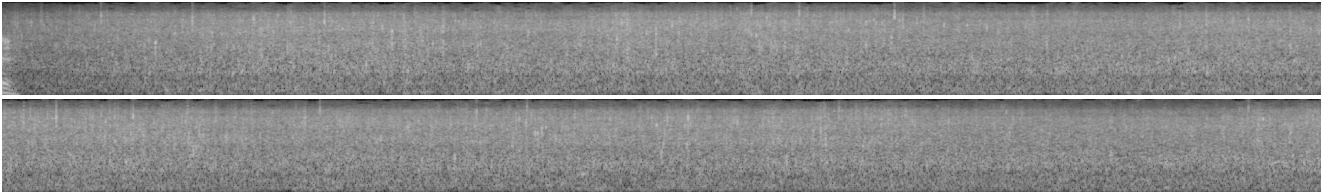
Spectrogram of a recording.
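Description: River water rushing steadily over rocky riffles and small rapids.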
